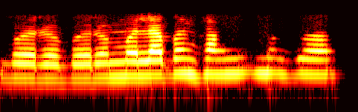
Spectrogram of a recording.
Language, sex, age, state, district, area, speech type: Marathi, female, 18-30, Maharashtra, Gondia, rural, conversation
